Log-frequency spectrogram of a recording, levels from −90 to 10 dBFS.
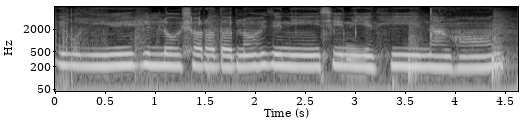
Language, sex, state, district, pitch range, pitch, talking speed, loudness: Chakma, female, Tripura, Unakoti, 200-215 Hz, 205 Hz, 130 wpm, -13 LUFS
